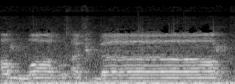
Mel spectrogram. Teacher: وأحيانا بعض الناس قد يشبع الهمزة أي يشبع الفتحة التي على الباء فيجعلها ألف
